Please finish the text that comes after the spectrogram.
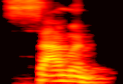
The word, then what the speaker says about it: salmon: And this is salmon, SALMON, salmon. The L is silent.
